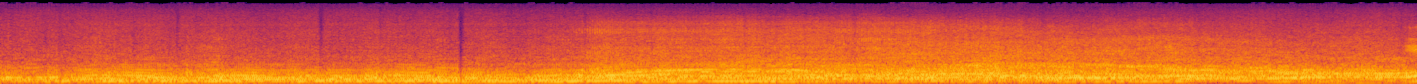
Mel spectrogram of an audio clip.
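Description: Speedway motorcycles racing off the start in a Sparta Wrocław versus Polonia Bydgoszcz first-league meeting, a continuous loud engine roar with rising and sweeping pitch as the bikes accelerate away, heard from a distance without talk.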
